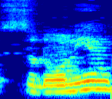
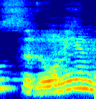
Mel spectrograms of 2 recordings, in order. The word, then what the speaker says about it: pseudonym: जो गाल्सवर्दी के नॉवेल्स हैं उनमें से कुछ जो नॉवेल्स हैं, ज्यादातर जो नॉवेल्स हैं early novels, were written under, उनको सुडोनियम के द्वारा लिखा गया या सुडोनियम के साथ में लिखा गया।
